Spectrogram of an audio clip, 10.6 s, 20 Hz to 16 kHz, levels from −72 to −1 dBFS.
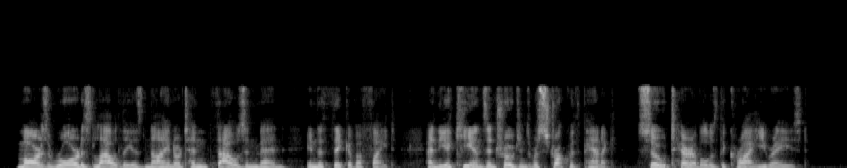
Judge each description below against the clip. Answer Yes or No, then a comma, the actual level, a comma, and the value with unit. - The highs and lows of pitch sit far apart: No, average, 3.8 semitones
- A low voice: Yes, low, 120 Hz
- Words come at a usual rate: Yes, average, 180 wpm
